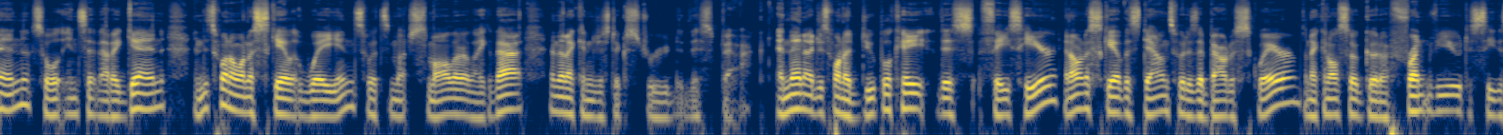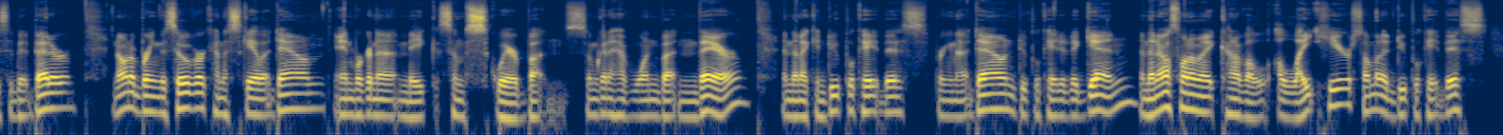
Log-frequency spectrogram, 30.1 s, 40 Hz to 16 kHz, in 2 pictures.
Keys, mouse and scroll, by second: 0.4 i, 1.8 s, 4.9 middle click, 5.3 e, 7.6-8.9 middle drag, 8.9 shift+d, 10.3 middle drag, 10.6 s, 13.9 KP_1, 14.6-15.2 scroll up 4, 15.5 g, 16.4 s, 17.2 s, 18.3-22.8 typing, 24.9 shift+d, 26.6 shift+d, 29.0 s.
